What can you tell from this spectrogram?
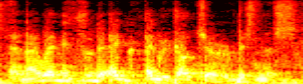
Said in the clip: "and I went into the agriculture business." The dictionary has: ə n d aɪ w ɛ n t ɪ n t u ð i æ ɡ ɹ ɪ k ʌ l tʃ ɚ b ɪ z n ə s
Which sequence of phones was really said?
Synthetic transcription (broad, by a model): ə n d aɪ w ɛ n t ɪ n t u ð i æ ɡ ɹ ɪ k ʌ l tʃ ɚ b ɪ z n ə s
